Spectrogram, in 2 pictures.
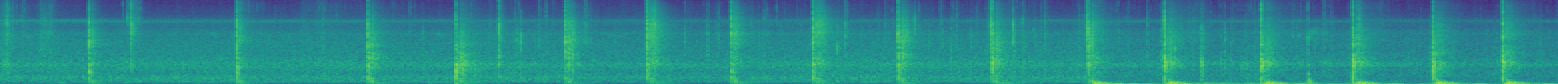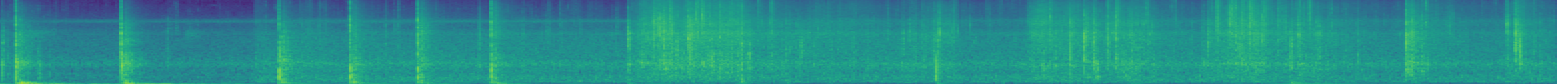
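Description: Machete blows chopping into a small green tree trunk, sharp and regular at about one a second for some twenty seconds. After that comes a long rustle and crackle of leaves and branches as the cut tree comes down through the vines.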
